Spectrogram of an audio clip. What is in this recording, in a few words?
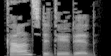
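"constituted", English, British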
